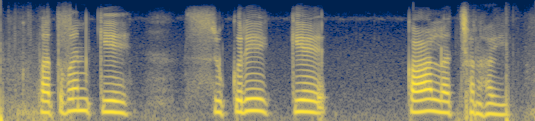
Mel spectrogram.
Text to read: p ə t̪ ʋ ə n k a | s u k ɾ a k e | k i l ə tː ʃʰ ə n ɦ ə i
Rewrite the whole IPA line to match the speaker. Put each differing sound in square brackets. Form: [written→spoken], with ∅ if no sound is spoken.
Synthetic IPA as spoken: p ə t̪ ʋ ə n k [a→e] | s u k ɾ [a→e] k e | k [i→a] l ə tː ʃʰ ə n ɦ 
